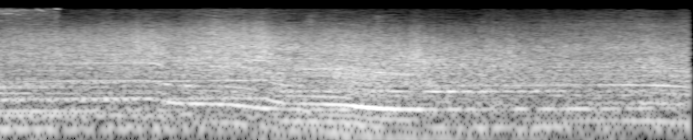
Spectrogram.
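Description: TCR touring race cars in the iRacing sim at Monza, a pack of engines droning and revving steadily together, pitch sweeping as cars pass, loud and continuous with no talk.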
